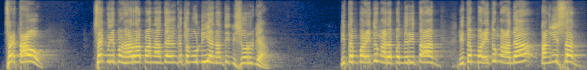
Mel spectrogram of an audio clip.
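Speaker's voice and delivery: loud, high preaching voice; preaching at full force. Acted. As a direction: proclaim the hope of heaven to the congregation. Preaching climax.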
